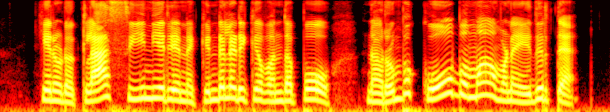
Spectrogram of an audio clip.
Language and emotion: Tamil, angry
